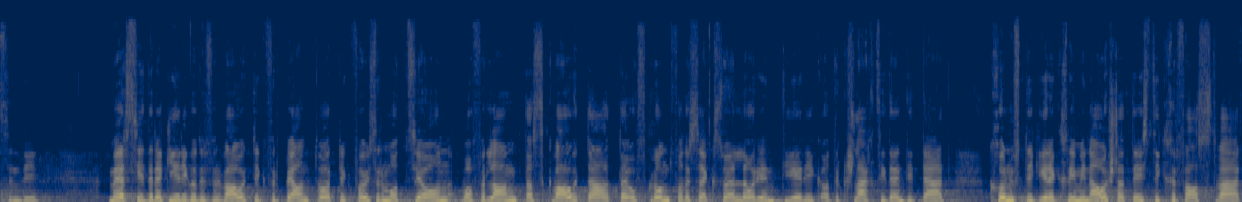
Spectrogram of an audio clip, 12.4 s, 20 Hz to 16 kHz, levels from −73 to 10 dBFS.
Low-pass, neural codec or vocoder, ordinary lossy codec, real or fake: 14.4 kHz; none; none; real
